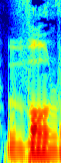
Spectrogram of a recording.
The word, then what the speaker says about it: Vaughan: And the actual pronunciation of Bowen Radio is Vaughan Radio, right? So you pronounce Vaughan Radio. But because no one pronounces like that, and, you know, for marketing purposes, they use Bowen Radio. It's better for marketing.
